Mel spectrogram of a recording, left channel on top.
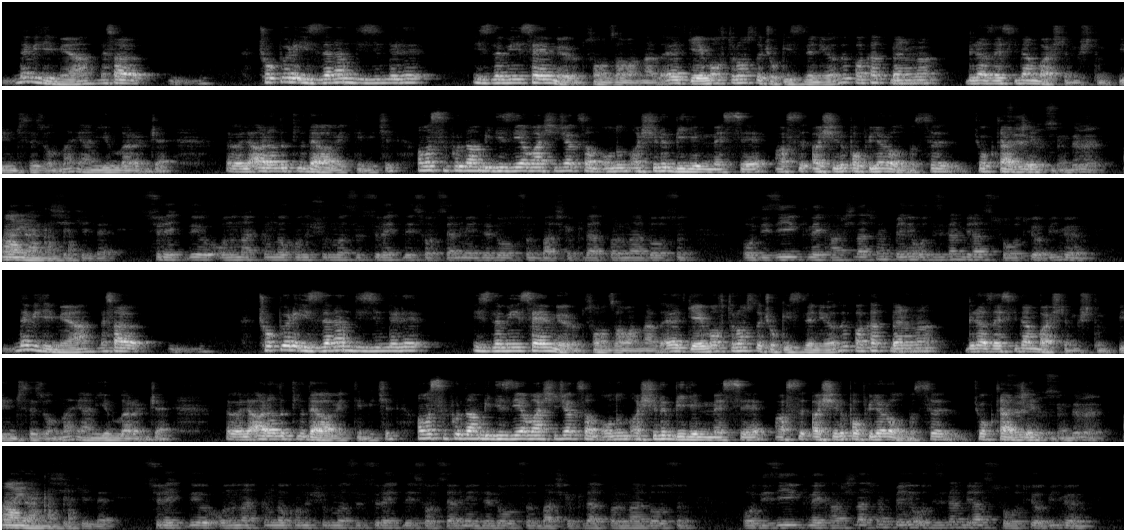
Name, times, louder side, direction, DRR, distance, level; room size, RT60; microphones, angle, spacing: voice 1, 0.0-1.4 1.7-2.0 2.6-4.2 4.7-9.3 9.6-12.9 13.5-21.6 22.4-23.0, right 1 dB, 45° right, 1 dB, 2.4 m, -19 dB
voice 2, 8.9-9.3 21.3-23.6 23.9-29.3 29.8-33.3, left 1 dB, 5° left, -5 dB, 2.7 m, -33 dB
14.5 x 5.1 x 2.9 m, 0.34 s
head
